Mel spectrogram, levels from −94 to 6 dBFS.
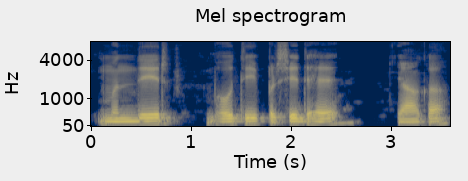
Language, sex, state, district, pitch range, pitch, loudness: Hindi, male, Bihar, Lakhisarai, 100-110 Hz, 105 Hz, -19 LUFS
